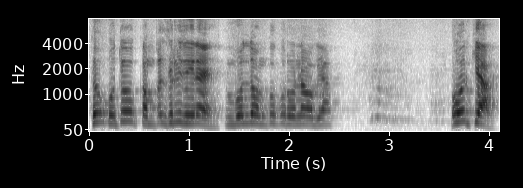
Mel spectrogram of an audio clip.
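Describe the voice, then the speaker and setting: High-voiced man teaching a maths class. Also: darkish tone. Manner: quizzes students with quick repeated questions; chatty, joking with students. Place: classroom with students.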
